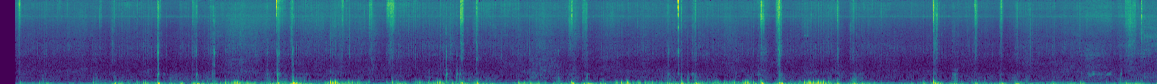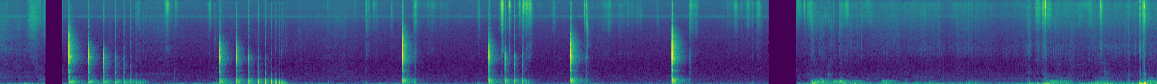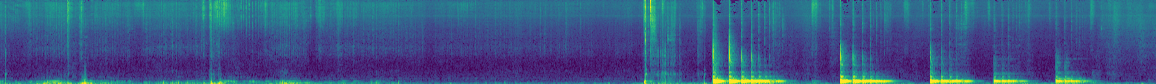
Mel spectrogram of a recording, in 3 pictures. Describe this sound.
Tennis ball rolling on a stone bathroom floor and inside a bathtub.
bathtub, tub, floor, ball, pd, bathroom, rolling, tennis, stone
